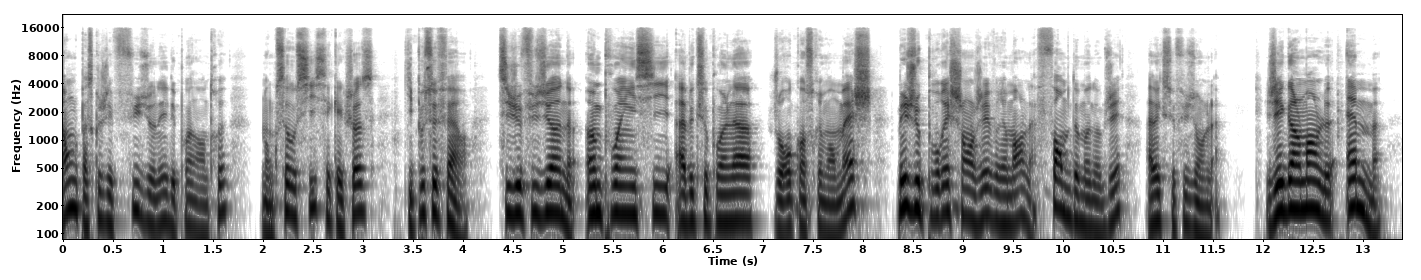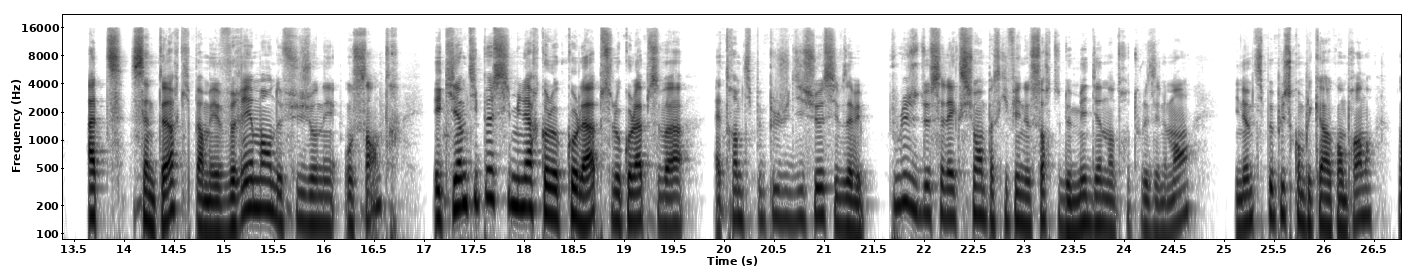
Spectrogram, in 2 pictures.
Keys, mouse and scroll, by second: 3.8 ctrl+z, 4.6 click, 5.9 shift+click, 7.8 click, 8.4 shift+click, 11.4 click, 12.6 m, 16.5 ctrl+z, 17.3 m.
